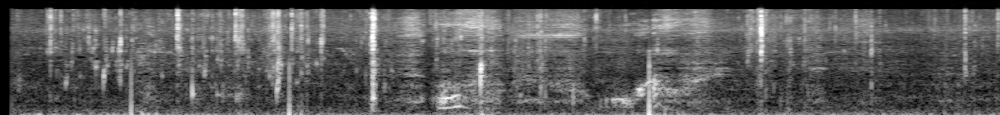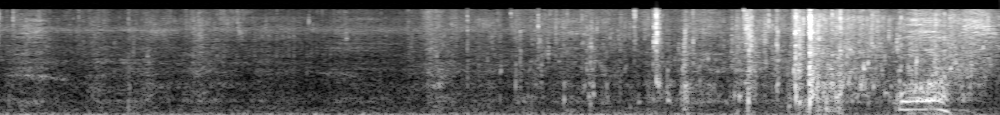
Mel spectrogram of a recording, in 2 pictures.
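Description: Wet mud and muddy water splashing and squelching in shallow water as a heap of mud is dumped from a sack and worked over by hand, with irregular splats and trickling throughout. A man's voice makes short sounds and says "Oh" near the end.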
